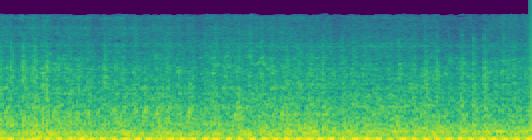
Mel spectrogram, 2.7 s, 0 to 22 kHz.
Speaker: just to show you once she's warmed up she idles quite smoothly I'll turn off this time no throttle the engine's now warmed up it's only been running for about 30 seconds but it's enough you can hear her running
